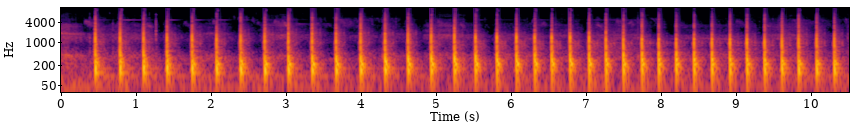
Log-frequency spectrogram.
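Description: A screwdriver taps steadily along a boat's fiberglass deck, checking the core for soft spots: about forty sharp, evenly spaced knocks, close and loud, with no voices.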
